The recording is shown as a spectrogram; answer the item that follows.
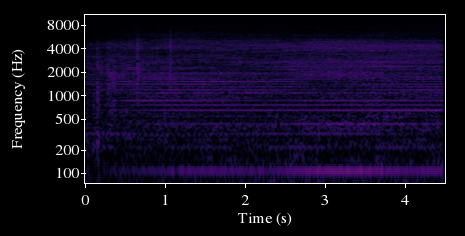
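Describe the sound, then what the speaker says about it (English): A steady low electronic hum with a constant whirring drone, faint and continuous, from a game console's cooling fan running while a game installs. "that's the fan. It's doing it because it's installing."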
